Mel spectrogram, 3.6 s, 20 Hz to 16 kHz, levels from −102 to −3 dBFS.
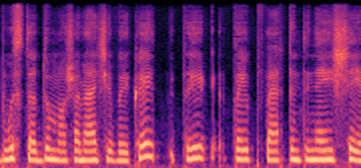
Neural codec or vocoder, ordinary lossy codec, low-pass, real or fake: codec, 44.1 kHz, 2.6 kbps, SNAC; AAC, 64 kbps; 14.4 kHz; fake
